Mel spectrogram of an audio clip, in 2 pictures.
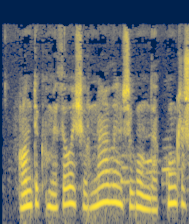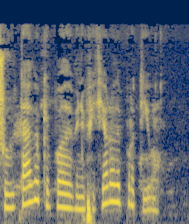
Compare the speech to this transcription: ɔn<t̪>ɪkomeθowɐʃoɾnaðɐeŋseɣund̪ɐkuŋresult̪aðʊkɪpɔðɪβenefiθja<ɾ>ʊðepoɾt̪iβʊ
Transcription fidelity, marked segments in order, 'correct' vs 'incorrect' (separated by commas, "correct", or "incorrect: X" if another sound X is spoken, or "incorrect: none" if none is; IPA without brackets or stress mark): correct, correct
